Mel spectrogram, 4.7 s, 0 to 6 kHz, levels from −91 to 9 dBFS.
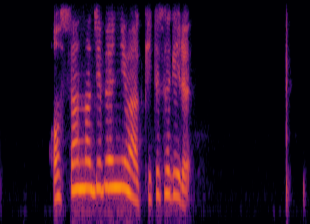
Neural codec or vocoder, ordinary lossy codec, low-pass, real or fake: none; Opus, 16 kbps; 5.4 kHz; real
